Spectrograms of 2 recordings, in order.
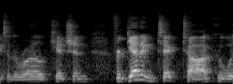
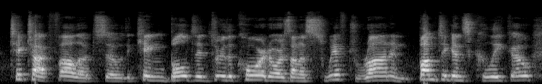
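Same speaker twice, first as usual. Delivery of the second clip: usual speaking voice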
